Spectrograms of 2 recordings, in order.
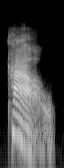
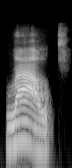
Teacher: The A is longer in duration and forms the nucleus. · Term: diphthong AU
